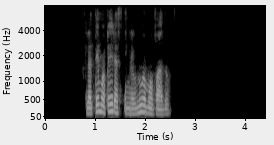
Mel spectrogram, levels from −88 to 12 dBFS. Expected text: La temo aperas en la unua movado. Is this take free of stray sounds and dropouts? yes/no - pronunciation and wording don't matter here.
yes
